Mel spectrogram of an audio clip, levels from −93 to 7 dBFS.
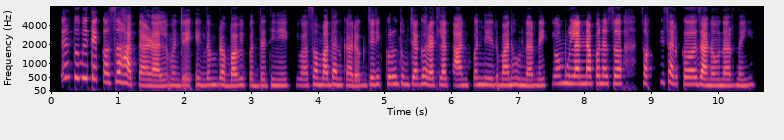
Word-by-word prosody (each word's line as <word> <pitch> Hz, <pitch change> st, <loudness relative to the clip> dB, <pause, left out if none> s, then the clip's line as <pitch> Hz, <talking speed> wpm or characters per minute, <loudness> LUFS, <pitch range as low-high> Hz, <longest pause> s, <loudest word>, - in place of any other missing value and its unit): तर 485 Hz, -, -2 dB
तुम्ही 485 Hz, -1 st, +2 dB
ते 460 Hz, -, +6 dB
कसं 330 Hz, 0 st, +1 dB
हाताळाल 215 Hz, -8 st, +4 dB
म्हणजे 215 Hz, 0 st, -4 dB
एकदम 230 Hz, 0 st, -5 dB
प्रभावी 215 Hz, -1 st, +1 dB
पद्धतीने 215 Hz, 0 st, -5 dB
किंवा 215 Hz, 0 st, -9 dB
समाधानकारक 225 Hz, -4 st, -1 dB
जेणेकरून 260 Hz, +1 st, -2 dB
तुमच्या 250 Hz, -1 st, -1 dB
घरातला 235 Hz, -2 st, 0 dB
ताण 215 Hz, +1 st, +2 dB
पण 240 Hz, 0 st, -3 dB
निर्माण 230 Hz, -1 st, -1 dB
होणार 220 Hz, -4 st, -1 dB
नाही 220 Hz, 0 st, -4 dB
किंवा 270 Hz, +4 st, -7 dB
मुलांना 275 Hz, -2 st, +6 dB
पण 280 Hz, 0 st, 0 dB
असं 270 Hz, 0 st, +1 dB, 0.3 s
सक्तीसारखं 275 Hz, -3 st, -1 dB
जाणवणार 215 Hz, -2 st, +3 dB
नाही? 220 Hz, +2 st, -6 dB
230 Hz, 145 wpm, -25 LUFS, 215-265 Hz, 0.3 s, ते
